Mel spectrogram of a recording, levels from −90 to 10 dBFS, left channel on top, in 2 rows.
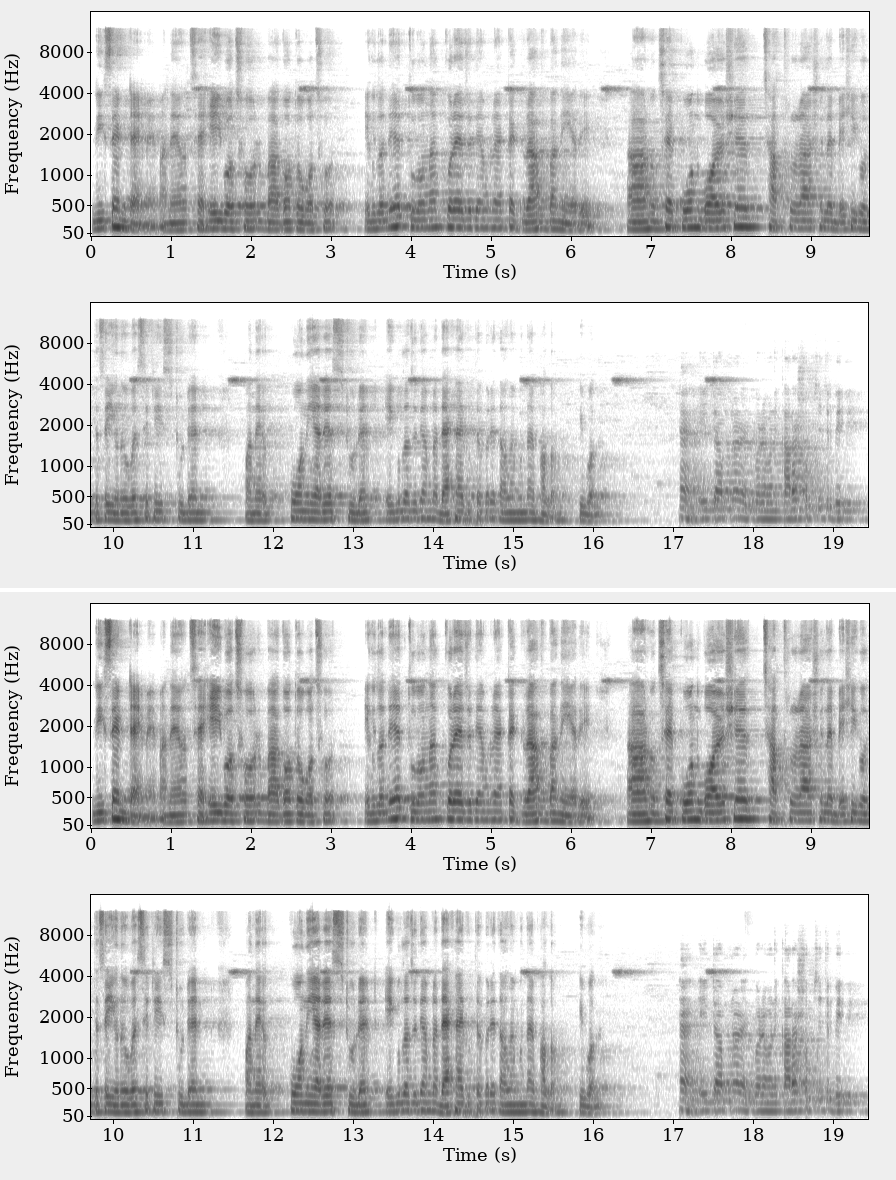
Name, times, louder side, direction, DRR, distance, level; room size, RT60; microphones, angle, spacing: voice 1, 0.0-3.1 3.4-6.3 6.7-11.2 11.6-16.1, right 3 dB, 50° right, 11 dB, 1.1 m, -25 dB
sound 1, 0.9-1.5 2.6-3.1 3.5-5.8 6.3-6.8 7.8-8.2 9.0-9.6 10.0-10.7 11.4-11.8 12.6-13.0 13.7-14.1 15.1-15.6 16.0-16.1 16.2-16.8 17.2-17.7, equal, 80° left, 7.8 m, -43 dB
voice 2, 17.1-19.1, right 2 dB, 35° right, 4 dB, 3.7 m, -34 dB
24.5 x 23.0 x 8.4 m, 1.2 s
head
